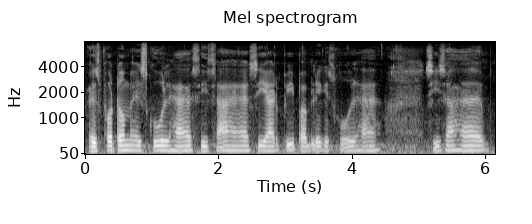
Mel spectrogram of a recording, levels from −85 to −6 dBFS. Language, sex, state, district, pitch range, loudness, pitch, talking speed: Hindi, male, Chandigarh, Chandigarh, 120-125 Hz, -19 LUFS, 125 Hz, 125 wpm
